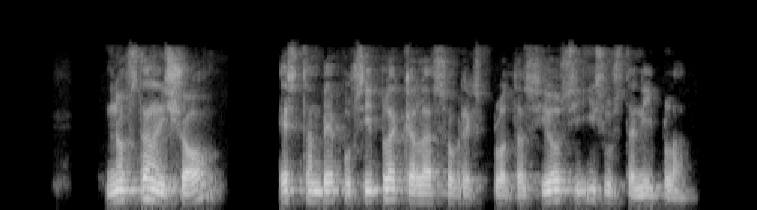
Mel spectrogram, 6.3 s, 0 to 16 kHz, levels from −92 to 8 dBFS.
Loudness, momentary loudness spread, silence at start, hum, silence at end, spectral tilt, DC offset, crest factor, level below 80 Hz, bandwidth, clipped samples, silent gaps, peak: -18 LUFS; 9 LU; 0.9 s; none; 0.55 s; -5 dB/octave; under 0.1%; 16 dB; -62 dBFS; 8 kHz; under 0.1%; 1.91-2.31 s; -2 dBFS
